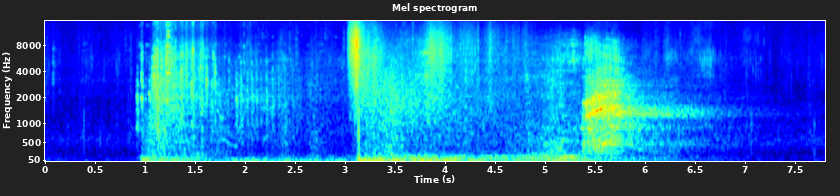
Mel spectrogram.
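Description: A magic spell roars and crackles.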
